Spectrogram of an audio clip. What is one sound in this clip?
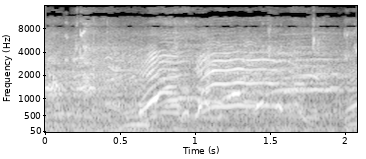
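Young women on a bench shout and cheer.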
